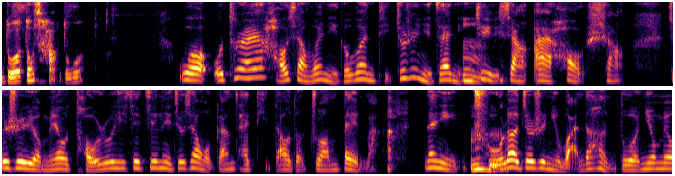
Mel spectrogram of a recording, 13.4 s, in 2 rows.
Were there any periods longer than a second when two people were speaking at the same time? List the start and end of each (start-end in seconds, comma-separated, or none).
none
